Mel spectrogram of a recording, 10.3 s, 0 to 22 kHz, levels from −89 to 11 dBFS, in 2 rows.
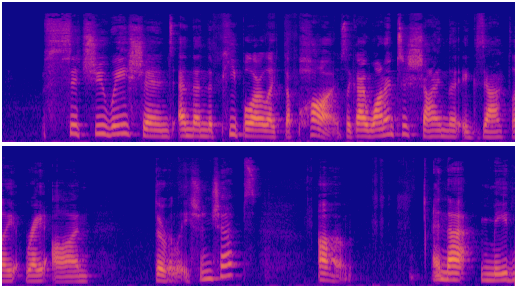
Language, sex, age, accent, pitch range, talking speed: English, female, 20-39, American, 155-200 Hz, 145 wpm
